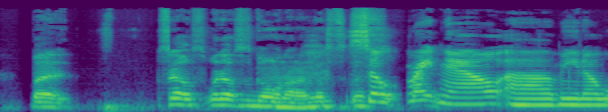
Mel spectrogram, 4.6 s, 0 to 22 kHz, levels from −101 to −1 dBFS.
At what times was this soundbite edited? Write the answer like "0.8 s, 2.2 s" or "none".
1.3 s, 3.0 s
